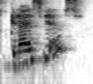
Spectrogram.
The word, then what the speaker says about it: gracias: So let's say gracias all together using normal se, because that's how they say it in Mexico. So you don't have to turn on your microphones, just say it and make sure you pronounce it the Mexican way today.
